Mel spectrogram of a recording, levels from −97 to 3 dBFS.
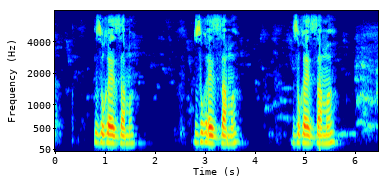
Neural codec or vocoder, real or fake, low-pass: none; real; 7.2 kHz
